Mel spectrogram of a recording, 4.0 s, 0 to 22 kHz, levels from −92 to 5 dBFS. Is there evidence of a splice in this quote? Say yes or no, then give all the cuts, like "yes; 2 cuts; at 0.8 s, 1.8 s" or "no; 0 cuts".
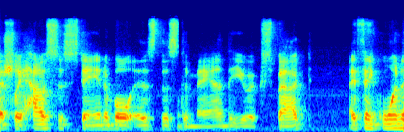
yes; 1 cut; at 1.8 s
